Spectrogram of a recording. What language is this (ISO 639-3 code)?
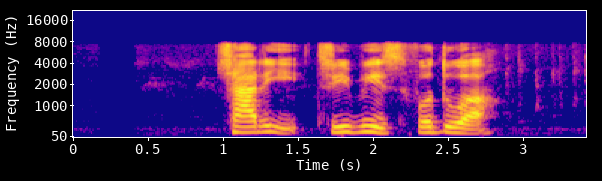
ben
